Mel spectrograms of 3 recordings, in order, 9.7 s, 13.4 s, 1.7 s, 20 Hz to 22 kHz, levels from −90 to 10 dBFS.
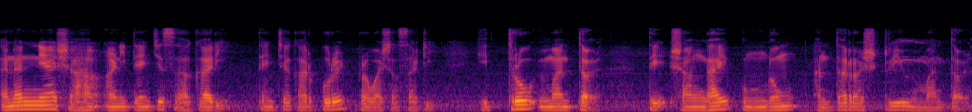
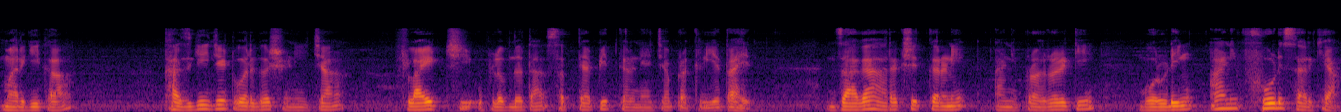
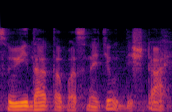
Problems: none marked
